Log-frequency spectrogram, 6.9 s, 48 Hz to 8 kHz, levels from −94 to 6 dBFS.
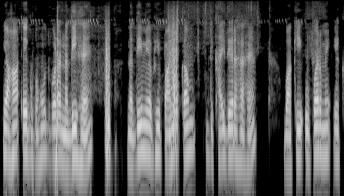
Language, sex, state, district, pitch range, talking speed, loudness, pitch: Hindi, male, Chhattisgarh, Balrampur, 130-145 Hz, 175 wpm, -17 LUFS, 140 Hz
